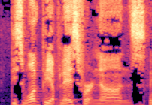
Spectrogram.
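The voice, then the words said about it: Put-on Brazilian or Mexican accent. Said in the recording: “Is that your Brazilian accent? ... I think that's Mexican.”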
